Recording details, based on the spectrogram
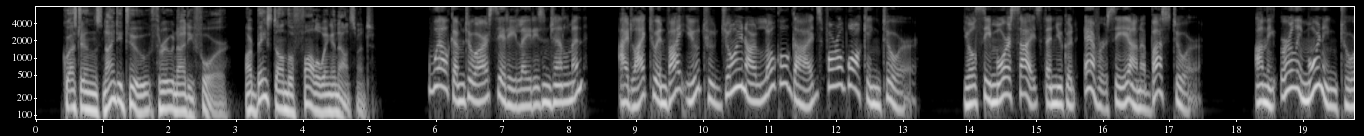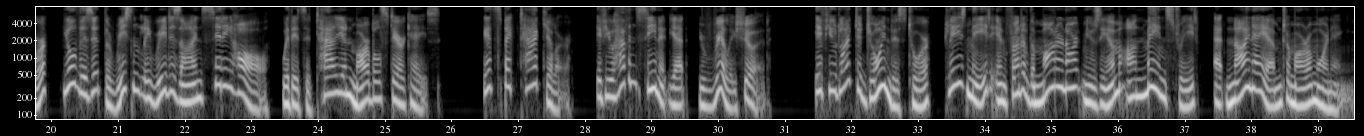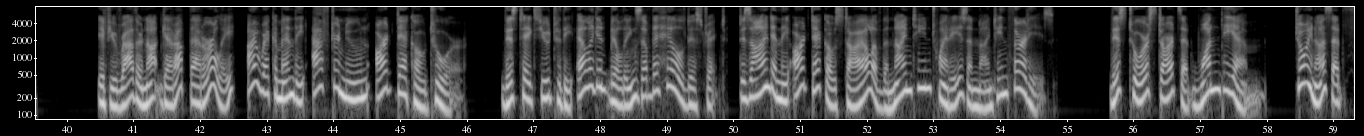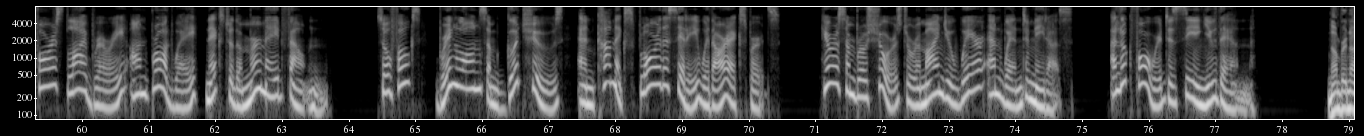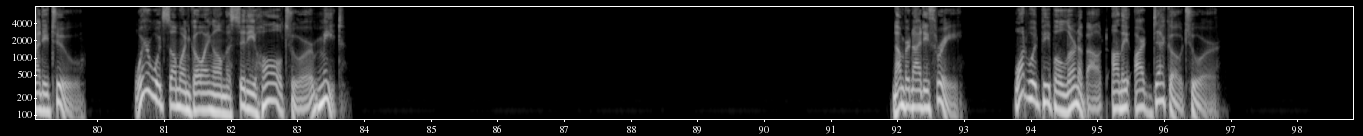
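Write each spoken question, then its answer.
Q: Where would someone going on the City Hall tour meet?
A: In front of the Modern Art Museum on Main Street

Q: What would people learn about on the Art Deco tour?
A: Art Deco buildings of the Hill District from the 1920s and 1930s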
